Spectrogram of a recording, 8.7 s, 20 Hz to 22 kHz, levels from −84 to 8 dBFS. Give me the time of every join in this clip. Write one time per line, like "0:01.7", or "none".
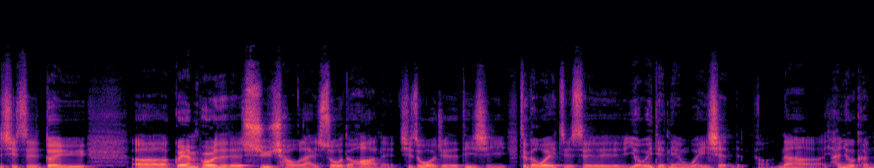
0:05.1
0:07.4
